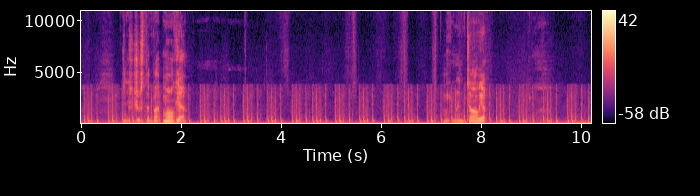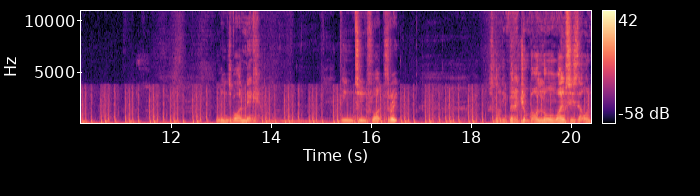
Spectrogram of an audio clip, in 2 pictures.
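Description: Horses' hooves drum rapidly in a gallop.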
